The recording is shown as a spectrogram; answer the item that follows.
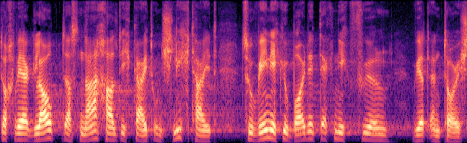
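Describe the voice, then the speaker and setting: A man with a Dutch accent at a fairly slow pace. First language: Dutch (speaking German). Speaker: museum professional, conference speaker. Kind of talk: conference talk read from script. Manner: reading aloud, hesitant with fillers.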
